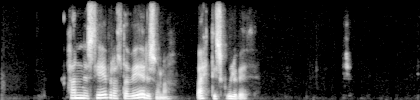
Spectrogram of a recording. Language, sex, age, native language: Icelandic, female, 20-29, Icelandic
